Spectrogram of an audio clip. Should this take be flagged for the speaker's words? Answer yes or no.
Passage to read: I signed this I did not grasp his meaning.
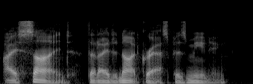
yes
